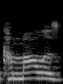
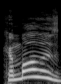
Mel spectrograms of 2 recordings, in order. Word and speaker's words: Kamala: fight back as Christians kamala's gag okay first of all their names pronounced Kamala not Kamala I don't know why people keep doing that um and second Googs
